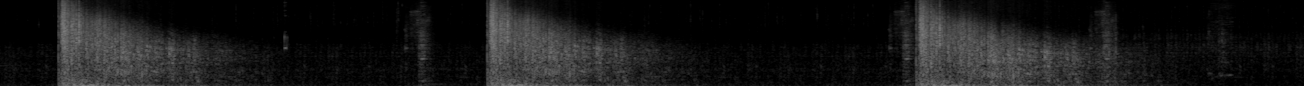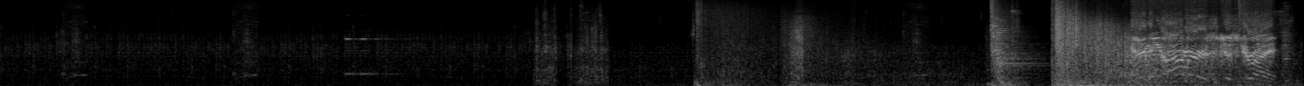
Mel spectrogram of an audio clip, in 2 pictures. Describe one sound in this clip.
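A tank cannon fires with a heavy boom that rumbles away.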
